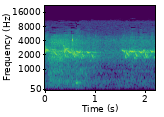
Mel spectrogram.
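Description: Small birds twittering in quick repeated chirps, a recorded birdsong sound effect. The chirping breaks off briefly just after the middle, then resumes.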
